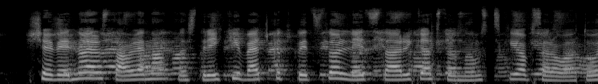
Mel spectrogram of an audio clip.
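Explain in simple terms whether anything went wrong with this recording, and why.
Two things went wrong here. The first is echo with no canceller, and it runs through the whole clip. The person on the other end had the call on a loudspeaker, their microphone picked it up, and nothing stripped it out. So every bit of speech comes back roughly a fifth of a second later as a quieter, thinner copy, like a shadow behind each phrase.

The second is repeated stalls (stutter), between about 3.91 and 4.96 s. In that stretch the audio arrived late or too slowly, so the playback kept running out and had to stretch the last bit of sound to fill in. It happens in ten short hiccups, the longest about 89 ms, adding up to about 0.2 s of filler. Nothing is actually lost, but that second drags and stutters.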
